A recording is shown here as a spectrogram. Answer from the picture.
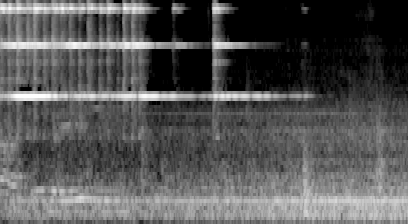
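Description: Small puja hand bell rung rapidly for about a second and a half, then struck once more briefly about two seconds in, its high ringing fading away afterwards.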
